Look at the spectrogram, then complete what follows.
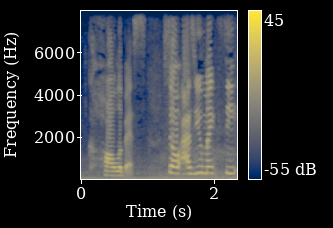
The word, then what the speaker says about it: Colobus: And what's really cool is how they got their name, Colobus. So as you might see in the caption, Colobus is spelt C-O-L-O-B-U-S.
